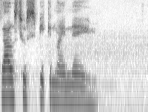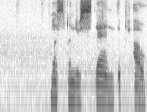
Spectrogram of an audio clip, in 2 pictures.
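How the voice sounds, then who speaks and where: A woman voicing a stern god speaking in a dream, with slow, portentous pronouncements. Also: deep voice, darkish tone, a little hiss or hum, pitched below the performer's own voice, poor audio. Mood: solemn, ominous.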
